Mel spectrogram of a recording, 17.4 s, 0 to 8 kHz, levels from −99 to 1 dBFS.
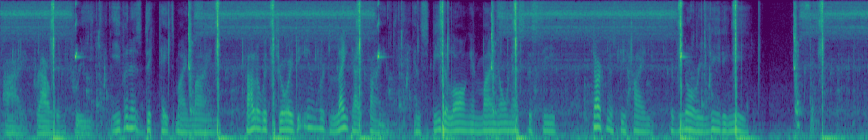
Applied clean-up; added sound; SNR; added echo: none; Sink (filling or washing) / Water + Fire; -4 dB; none.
